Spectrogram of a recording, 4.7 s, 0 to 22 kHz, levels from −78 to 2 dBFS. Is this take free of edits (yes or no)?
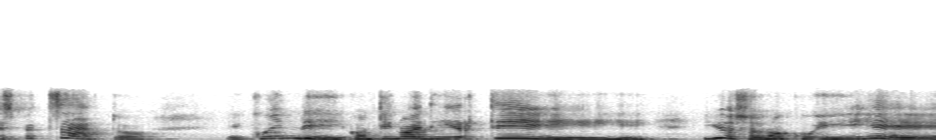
yes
